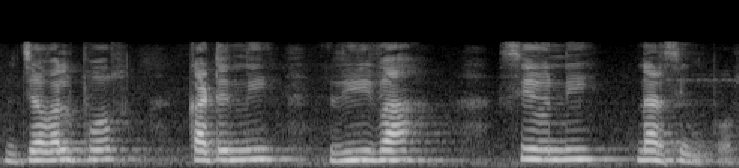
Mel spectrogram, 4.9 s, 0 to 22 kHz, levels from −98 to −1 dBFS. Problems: none marked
